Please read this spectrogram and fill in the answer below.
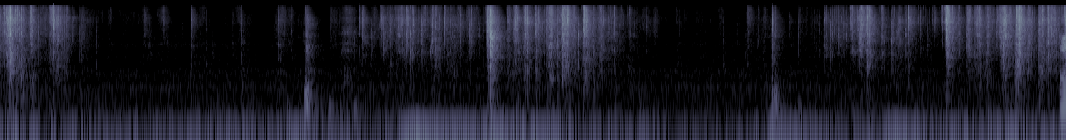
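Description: Foil trading-card pack wrappers being torn open and crumpled by hand, coming in irregular bursts of crinkling and tearing with short quieter gaps between them.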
